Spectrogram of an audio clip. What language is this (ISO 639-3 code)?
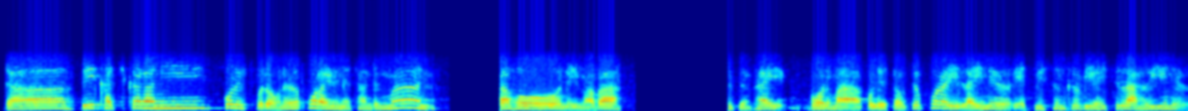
brx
